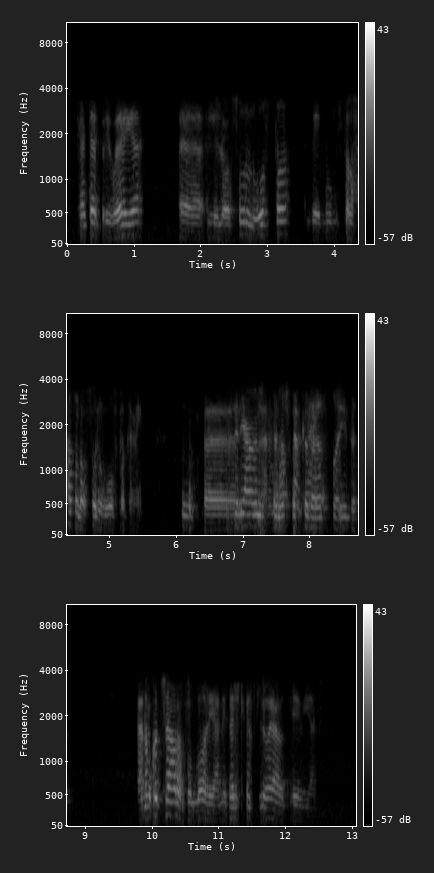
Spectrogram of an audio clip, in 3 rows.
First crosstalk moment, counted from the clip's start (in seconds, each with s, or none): 6.7 s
